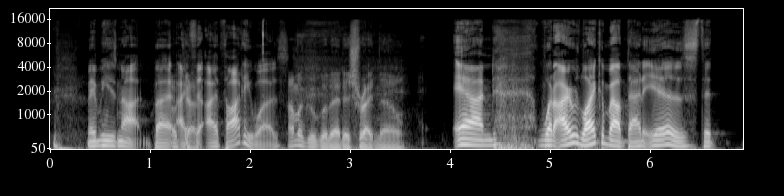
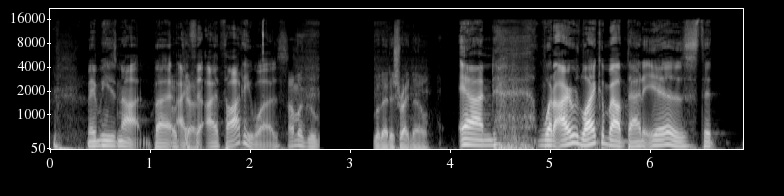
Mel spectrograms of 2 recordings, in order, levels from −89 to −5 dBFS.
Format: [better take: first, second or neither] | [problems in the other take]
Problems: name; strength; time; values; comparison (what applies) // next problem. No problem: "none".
first | audio freezing; at 2.5 s for 0.5 s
